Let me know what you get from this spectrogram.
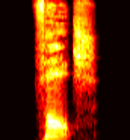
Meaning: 1. singular imperative of fälschen 2. first-person singular present of fälschen
- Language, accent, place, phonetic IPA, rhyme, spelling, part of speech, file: German, Germany, Berlin, [fɛlʃ], -ɛlʃ, fälsch, verb, De-fälsch.ogg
